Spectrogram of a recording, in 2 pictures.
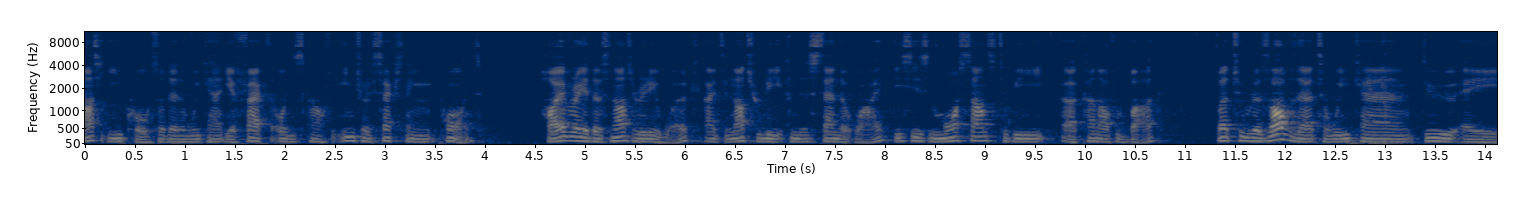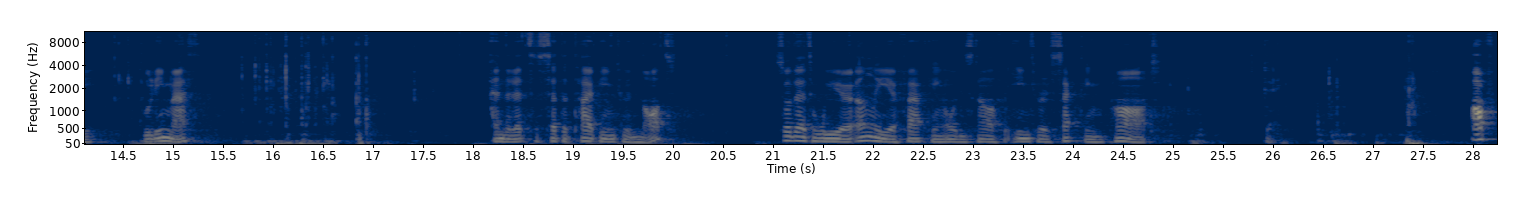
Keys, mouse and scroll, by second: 1.6 click, 3.2-6.2 drag, 8.9-9.8 middle drag, 9.8 click, 11.3-12.9 drag, 12.9 ctrl+a, 15.0 o, 18.4-20.1 drag, 21.4 click, 22.4-25.4 drag, 25.5-27.0 ctrl+middle drag, 27.0 n, 27.3 ctrl+alt+shift+q.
